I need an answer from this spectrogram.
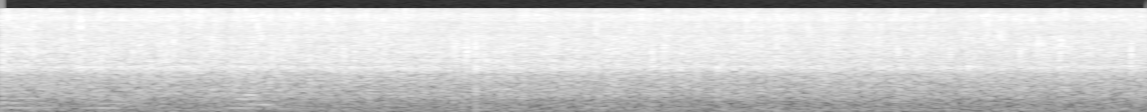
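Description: Potatoes and soya chunks in spiced oil frying in a kadai, with a steady sizzle.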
